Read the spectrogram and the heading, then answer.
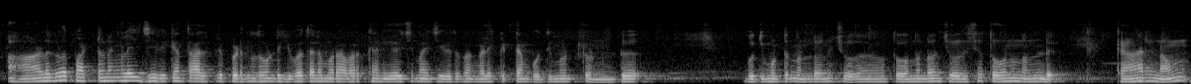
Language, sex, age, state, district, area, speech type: Malayalam, male, 18-30, Kerala, Wayanad, rural, spontaneous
